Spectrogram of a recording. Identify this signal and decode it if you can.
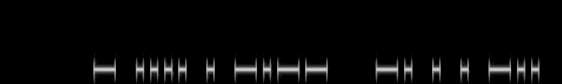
Morse code, heard as a keyed tone, about 17 wpm, 700 Hz. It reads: THEY NEED
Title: Sentences from Top 1000 Words - Review Part 6 - 17wpm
